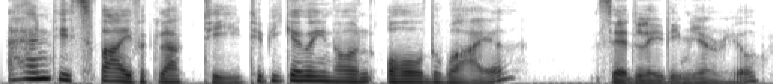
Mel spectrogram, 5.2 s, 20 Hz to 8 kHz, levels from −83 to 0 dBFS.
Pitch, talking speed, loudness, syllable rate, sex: 125 Hz, 175 wpm, -17 LUFS, 4.4 syllables/s, male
